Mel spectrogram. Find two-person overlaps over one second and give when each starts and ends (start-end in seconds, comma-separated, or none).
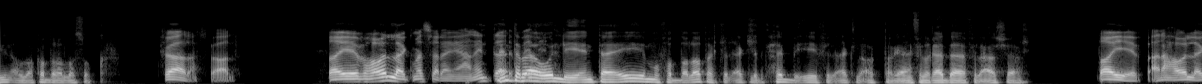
none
